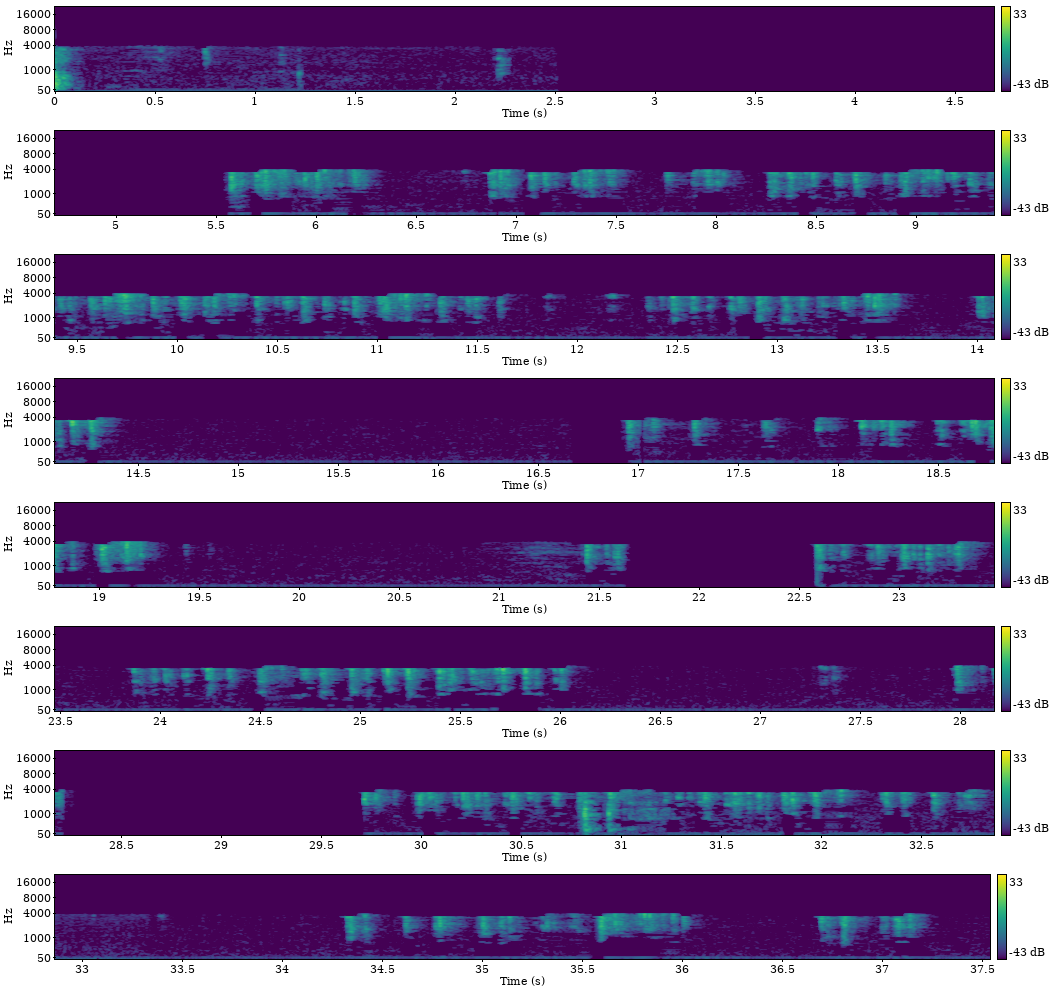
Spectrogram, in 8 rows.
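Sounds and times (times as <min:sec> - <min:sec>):
keyboard typing: 0:05.6 - 0:14.4, 0:16.9 - 0:19.4, 0:21.4 - 0:21.7, 0:22.6 - 0:26.1, 0:27.3 - 0:28.3, 0:29.7 - 0:32.9, 0:34.3 - 0:37.3.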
